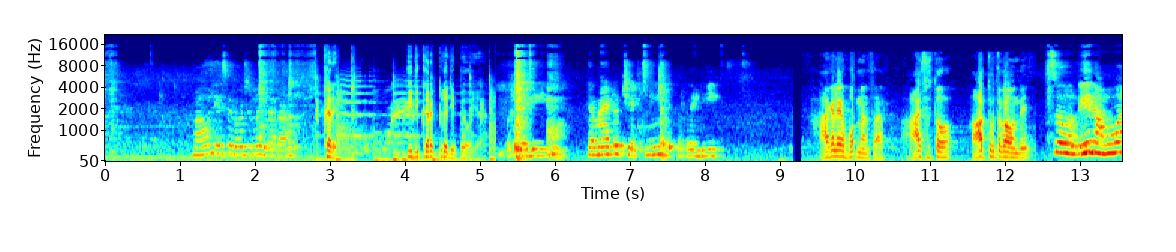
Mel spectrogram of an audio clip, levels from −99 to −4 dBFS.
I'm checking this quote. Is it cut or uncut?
cut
